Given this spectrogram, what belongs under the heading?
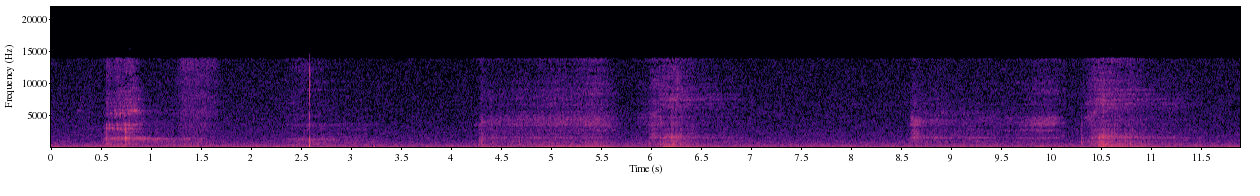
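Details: Snoring all night long: repeated snorting, rasping snores on each breath, several cycles over about twelve seconds, over steady room noise.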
